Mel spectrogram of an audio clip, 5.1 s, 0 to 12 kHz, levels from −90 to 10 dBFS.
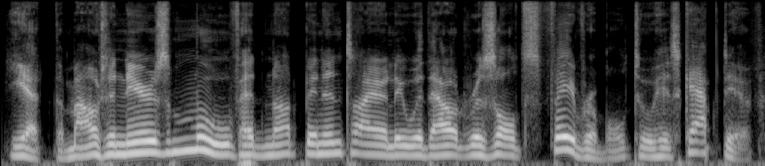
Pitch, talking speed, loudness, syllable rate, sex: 155 Hz, 165 wpm, -16 LUFS, 5.3 syllables/s, male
